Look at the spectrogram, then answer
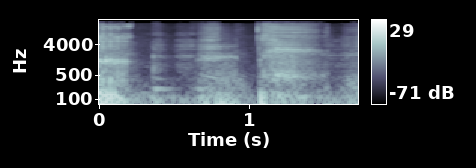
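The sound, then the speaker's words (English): A person vocally imitates a very loud human snoring, with two rough, rasping snorts split by a short pause, forceful, with no spoken words. “they're snoring at different cadences. So one's like a very loud human, like”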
